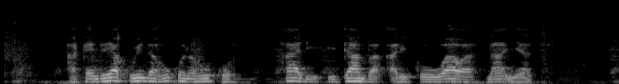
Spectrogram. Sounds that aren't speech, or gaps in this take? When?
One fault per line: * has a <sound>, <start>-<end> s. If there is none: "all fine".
all fine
